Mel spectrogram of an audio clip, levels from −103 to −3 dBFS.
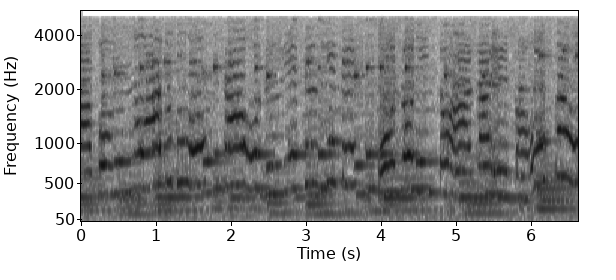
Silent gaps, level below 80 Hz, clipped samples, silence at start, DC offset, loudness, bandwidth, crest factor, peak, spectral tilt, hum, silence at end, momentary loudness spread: none; -52 dBFS; under 0.1%; 0 s; under 0.1%; -17 LUFS; 5.2 kHz; 14 dB; -4 dBFS; -6.5 dB/octave; none; 0 s; 6 LU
